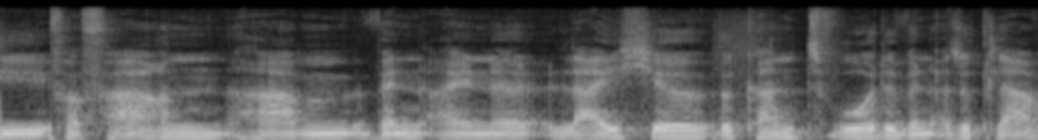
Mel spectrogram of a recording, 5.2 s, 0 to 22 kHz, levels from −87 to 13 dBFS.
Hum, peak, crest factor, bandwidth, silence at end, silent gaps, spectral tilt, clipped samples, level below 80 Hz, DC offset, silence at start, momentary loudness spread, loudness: none; -2 dBFS; 14 dB; 17 kHz; 0 s; none; -6.5 dB/octave; under 0.1%; -46 dBFS; under 0.1%; 0 s; 4 LU; -16 LUFS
